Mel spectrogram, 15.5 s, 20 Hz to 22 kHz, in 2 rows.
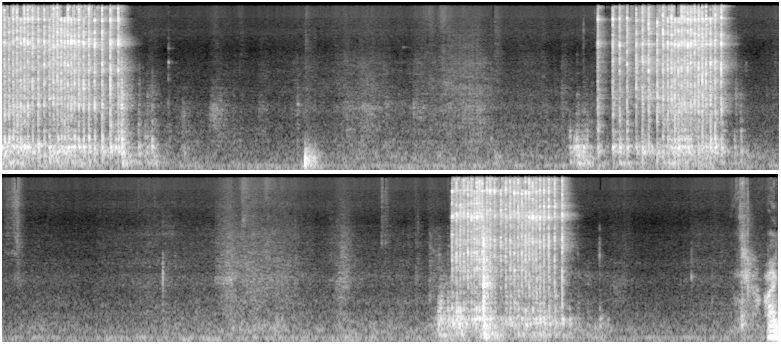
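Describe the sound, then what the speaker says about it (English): A 1/2-inch ratchet clicks rapidly in three loud, close bursts as it removes thread-locked footpeg mount bolts from a Suzuki DR200 motorcycle, with quiet pauses between the bursts and a faint knock during one pause. "I do like that 1/2-inch ratchet power bar thing."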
